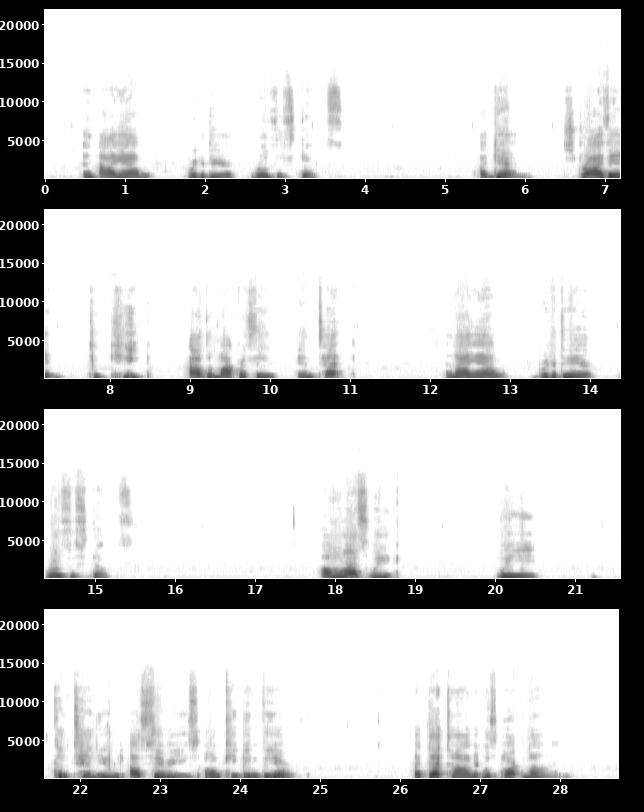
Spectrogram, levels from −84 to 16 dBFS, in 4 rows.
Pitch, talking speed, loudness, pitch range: 165 Hz, 75 wpm, -25 LUFS, 140-215 Hz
